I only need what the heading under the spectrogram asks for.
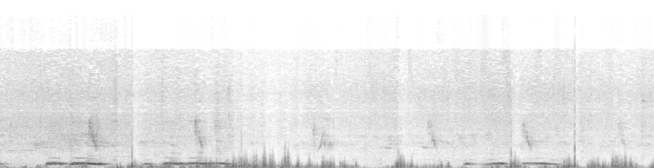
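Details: Spotted dove cooing, a recording used to lure birds for catching: mellow low coos in short phrases separated by pauses, partly masked by loud rattling and knocking noises beneath.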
